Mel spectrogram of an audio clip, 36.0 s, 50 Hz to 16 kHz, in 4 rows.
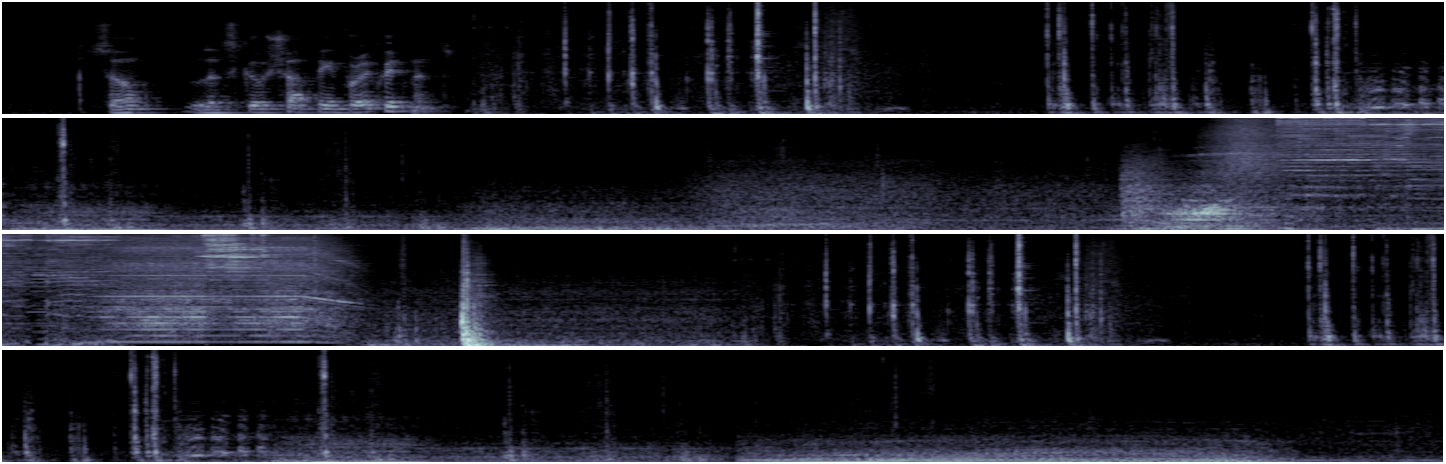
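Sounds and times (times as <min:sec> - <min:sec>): seatbelt buckle and keys jangling: 0:03.0 - 0:05.4, 0:06.2 - 0:08.6, 0:10.4 - 0:11.8, 0:22.6 - 0:29.4, 0:30.1 - 0:31.6
car engine rumbling: 0:07.1 - 0:17.9, 0:20.3 - 0:25.1, 0:26.2 - 0:36.0.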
